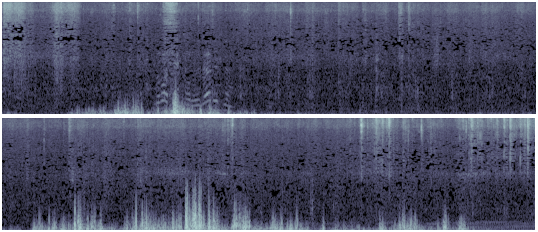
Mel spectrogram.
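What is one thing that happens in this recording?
Tent fabric flaps and rustles in gusts.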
